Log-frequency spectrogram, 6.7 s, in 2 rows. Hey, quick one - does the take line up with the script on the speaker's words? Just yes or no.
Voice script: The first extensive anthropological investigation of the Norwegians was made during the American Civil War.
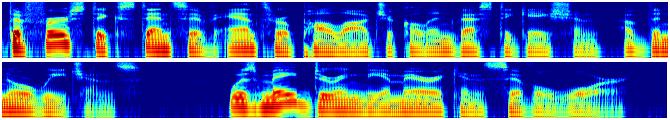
yes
